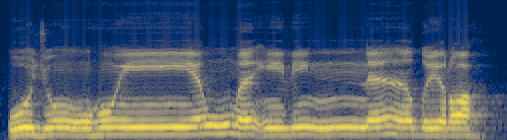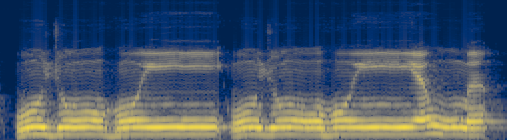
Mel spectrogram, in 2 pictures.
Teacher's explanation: تنوين أتى بعده حرف الياء، والياء من حروف الإدغام بغنة يغن بمقدار حركتين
